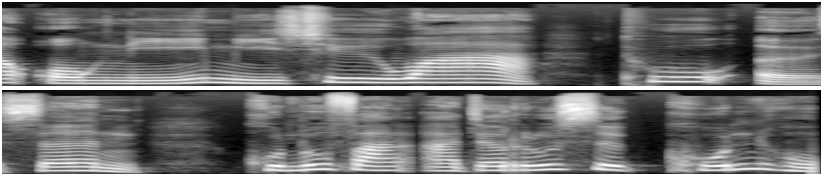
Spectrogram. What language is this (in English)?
Thai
